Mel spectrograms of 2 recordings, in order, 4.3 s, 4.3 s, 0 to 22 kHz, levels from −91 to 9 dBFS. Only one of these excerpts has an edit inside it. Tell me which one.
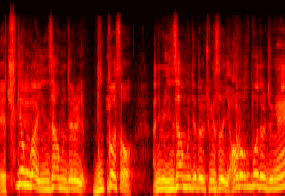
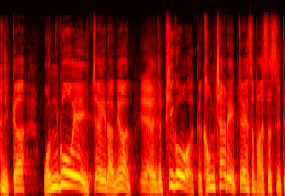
first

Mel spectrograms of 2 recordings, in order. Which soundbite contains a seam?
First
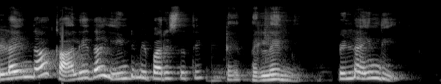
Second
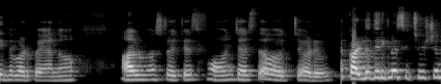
second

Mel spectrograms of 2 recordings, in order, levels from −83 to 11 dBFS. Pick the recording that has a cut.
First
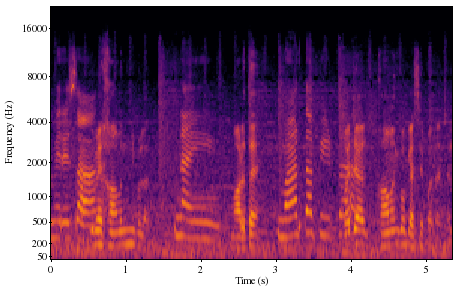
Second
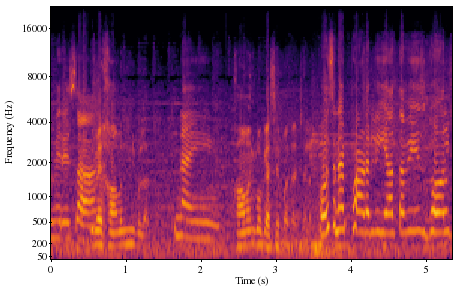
second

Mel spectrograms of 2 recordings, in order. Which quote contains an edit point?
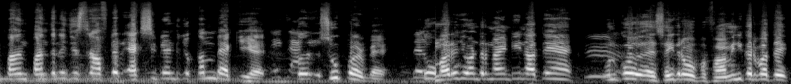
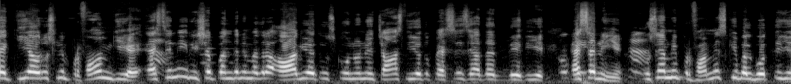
first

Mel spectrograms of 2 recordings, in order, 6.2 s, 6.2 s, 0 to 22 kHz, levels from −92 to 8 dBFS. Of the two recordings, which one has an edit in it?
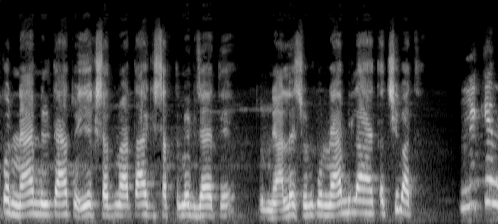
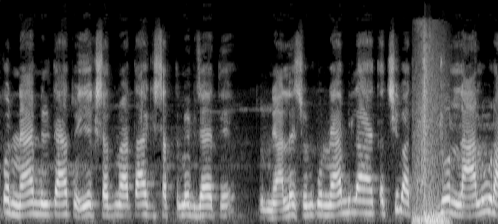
second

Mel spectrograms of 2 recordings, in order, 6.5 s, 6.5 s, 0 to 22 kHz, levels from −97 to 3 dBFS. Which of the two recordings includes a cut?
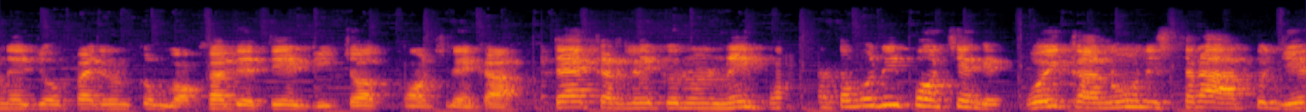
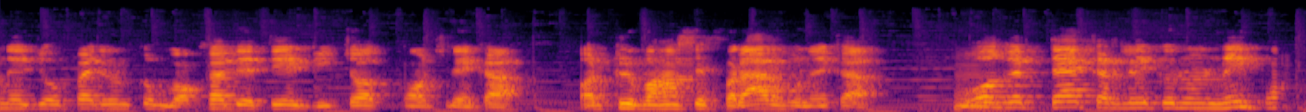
first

